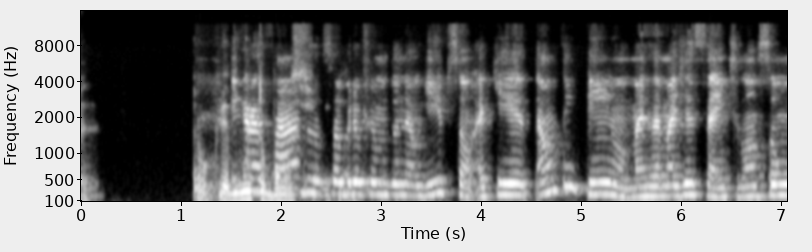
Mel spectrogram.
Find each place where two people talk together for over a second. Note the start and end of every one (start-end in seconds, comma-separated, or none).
1.5-2.7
